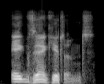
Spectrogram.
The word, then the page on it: executant: British English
